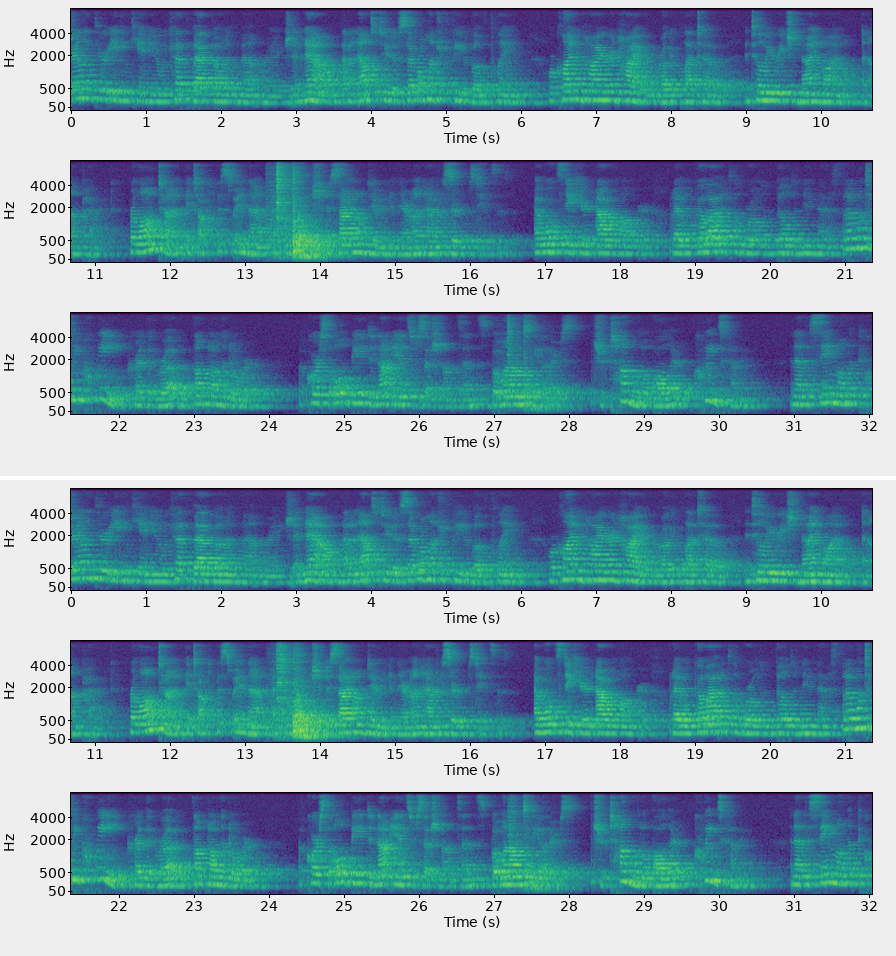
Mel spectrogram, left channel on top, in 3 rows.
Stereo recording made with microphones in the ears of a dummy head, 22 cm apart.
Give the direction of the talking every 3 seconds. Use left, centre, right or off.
left, left, left, centre, right, right, right, right, right, right, right.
